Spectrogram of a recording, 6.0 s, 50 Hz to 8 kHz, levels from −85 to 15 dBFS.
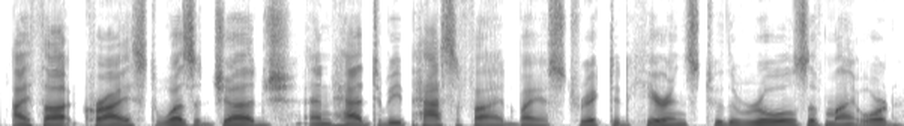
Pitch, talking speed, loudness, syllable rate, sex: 125 Hz, 210 wpm, -20 LUFS, 4.9 syllables/s, male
